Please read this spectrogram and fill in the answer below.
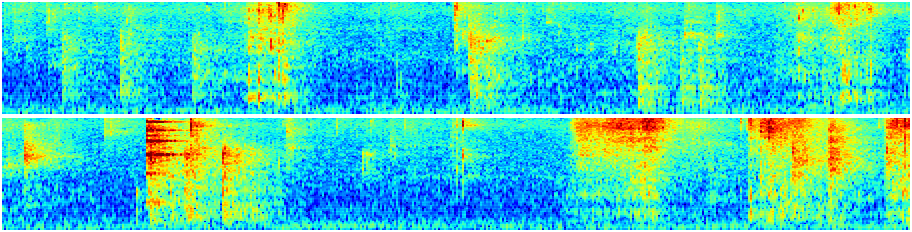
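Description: Close-up eating sounds of a person eating a bowl of hủ tiếu rice noodles: chewing and lip smacks, and a metal spoon clinking against the glass bowl, sharpest about five seconds in. Near the end come noisy slurps as noodles are sucked in.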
